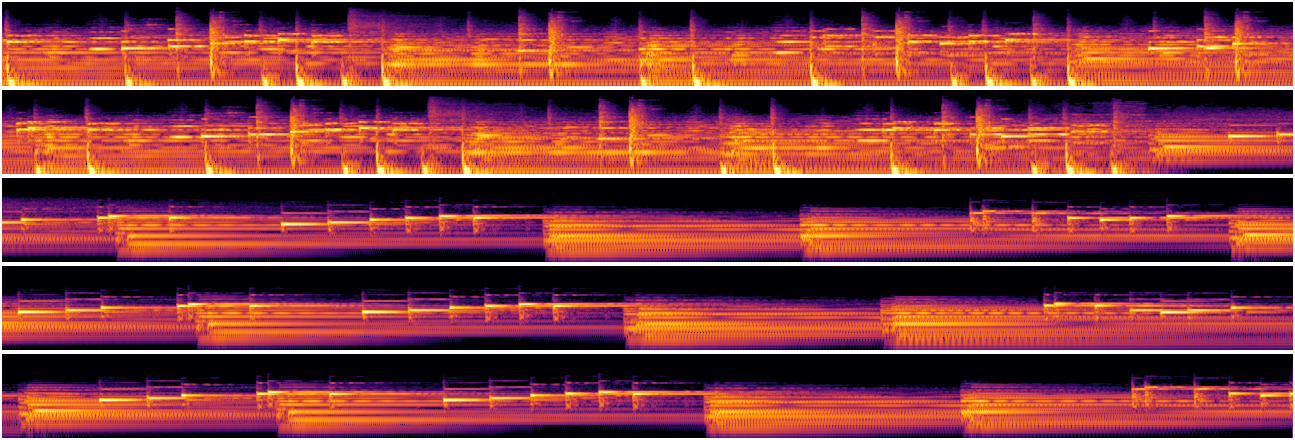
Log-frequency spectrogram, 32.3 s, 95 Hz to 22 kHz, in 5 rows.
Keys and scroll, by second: 2.6 r, 6.8 Down, 9.3 s, 10.4 1, 10.7 0, 11.0 Return, 12.2 ctrl+z, 20.2 space, 25.8 space, 29.7 Up, 31.6 space.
